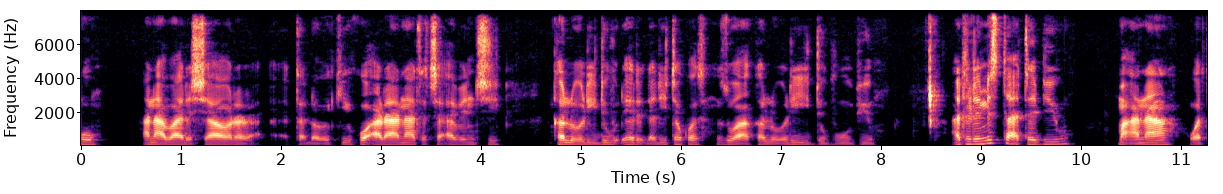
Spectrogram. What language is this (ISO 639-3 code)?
hau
